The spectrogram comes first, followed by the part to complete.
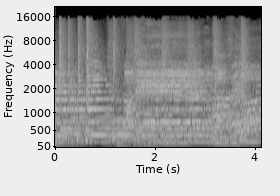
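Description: Music: a group of voices singing together over instrumental accompaniment, with a quick run of sharp percussive hits in the first second.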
